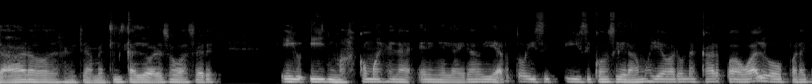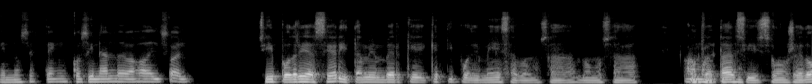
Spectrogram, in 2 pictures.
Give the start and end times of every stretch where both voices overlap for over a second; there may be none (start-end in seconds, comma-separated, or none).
none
